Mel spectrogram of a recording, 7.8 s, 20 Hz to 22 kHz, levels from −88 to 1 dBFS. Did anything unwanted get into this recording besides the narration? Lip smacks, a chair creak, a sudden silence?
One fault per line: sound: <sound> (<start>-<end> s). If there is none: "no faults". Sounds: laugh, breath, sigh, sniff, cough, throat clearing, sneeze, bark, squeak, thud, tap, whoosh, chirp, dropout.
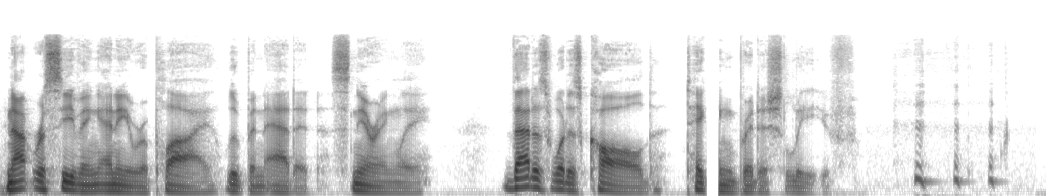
sound: dropout (5.3-5.4 s)
sound: laugh (6.7-7.6 s)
